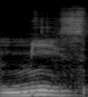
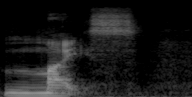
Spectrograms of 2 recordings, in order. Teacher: a lot of e vowels in the Great Vowel Shift about 500 years ago became eye vowels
